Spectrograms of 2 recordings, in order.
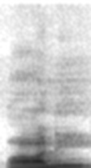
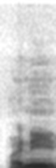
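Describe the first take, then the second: First: The first vowel is long. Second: The first vowel is short. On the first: The speaker calls it right. "இல்லை பானி" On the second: The speaker calls it wrong. "பனி இல்லை"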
